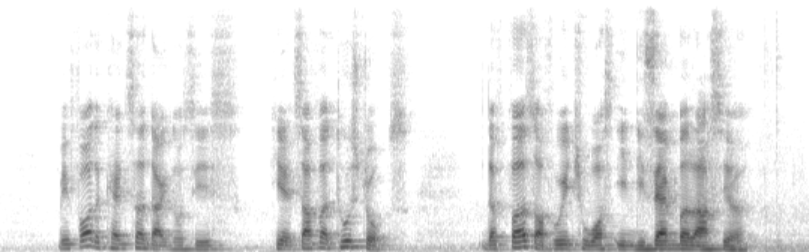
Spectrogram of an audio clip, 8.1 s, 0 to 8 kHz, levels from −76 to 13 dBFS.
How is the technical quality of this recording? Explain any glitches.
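There's one real glitch: from 4.88 to 7.53 s you get automatic gain rising. The call's AGC decided the input was too quiet and gradually cranked its gain by about 6 dB, so the speech and the background noise swell up together over those couple of seconds. The call's microphone processing also trims the lowest bass, and nothing comes through above 8 kHz.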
